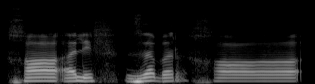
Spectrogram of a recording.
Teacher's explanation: خا کو بھی حلق سے پڑھنا ہے، بالکل اندر کے حصے سے، یعنی کہ آخری حصہ جو حلق کا ہے خا کو وہاں سے پڑھنے کی کوشش کرنا ہے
